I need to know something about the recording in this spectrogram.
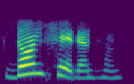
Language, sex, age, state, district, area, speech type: Kashmiri, female, 18-30, Jammu and Kashmir, Baramulla, rural, conversation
